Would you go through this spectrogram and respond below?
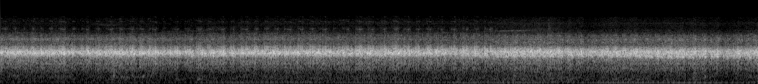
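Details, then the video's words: Asian common toad trilling nonstop, a high, rapidly pulsed buzz held at steady pitch, over a faint low hum in the background. "Asian Common Toad"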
